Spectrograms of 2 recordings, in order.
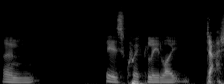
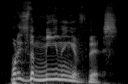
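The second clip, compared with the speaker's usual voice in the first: high, loud indignant demand; accented sergeant; 10 semitones higher, 5 dB louder than usual. Acted. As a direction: demand answers like an outraged officer. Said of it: "an accent and then it just immediately disappeared".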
